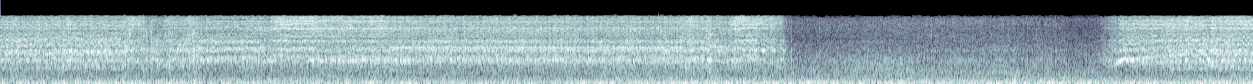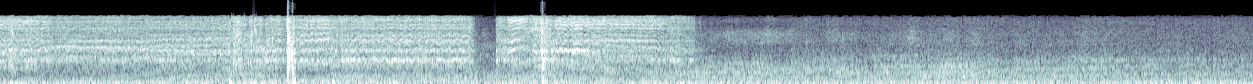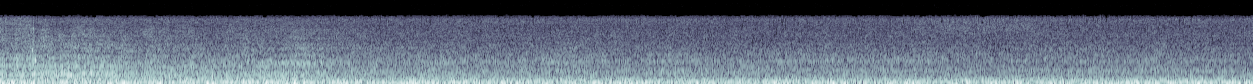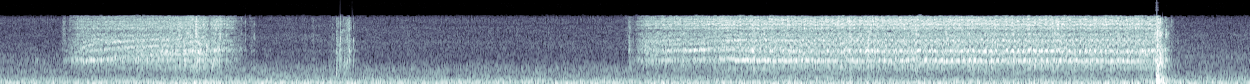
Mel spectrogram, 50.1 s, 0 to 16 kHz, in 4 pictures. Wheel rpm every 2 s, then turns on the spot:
150, 150, 160, 140, 20, 60, 160, 160, 160, 130, 20, 20, 20, 0, 0, 0, 0, 0, 0, 80, 10, 10, 130, 160, 120.
8-10 20-26 40-42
